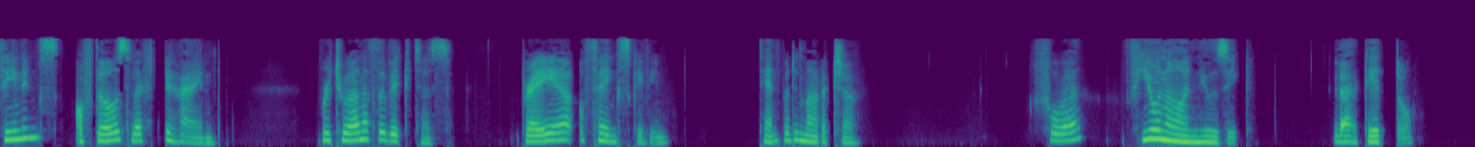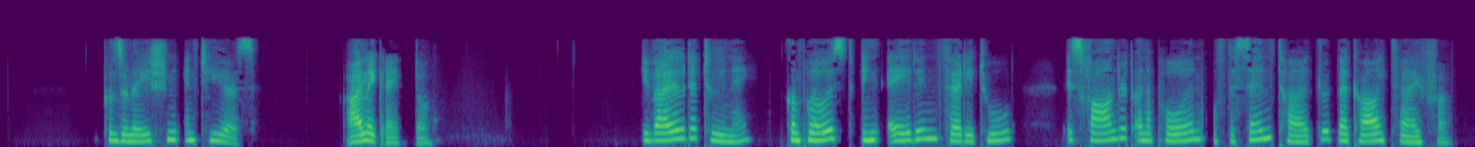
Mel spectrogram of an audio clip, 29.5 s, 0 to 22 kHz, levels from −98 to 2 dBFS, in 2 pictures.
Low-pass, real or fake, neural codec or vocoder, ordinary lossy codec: 7.2 kHz; fake; codec, 16 kHz, 0.5 kbps, X-Codec, HuBERT features, trained on balanced general audio; MP3, 32 kbps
